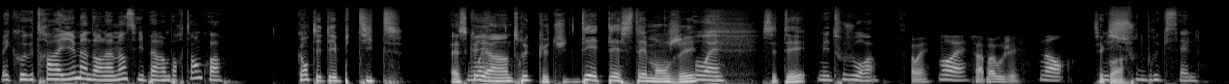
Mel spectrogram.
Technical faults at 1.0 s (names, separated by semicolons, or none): none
